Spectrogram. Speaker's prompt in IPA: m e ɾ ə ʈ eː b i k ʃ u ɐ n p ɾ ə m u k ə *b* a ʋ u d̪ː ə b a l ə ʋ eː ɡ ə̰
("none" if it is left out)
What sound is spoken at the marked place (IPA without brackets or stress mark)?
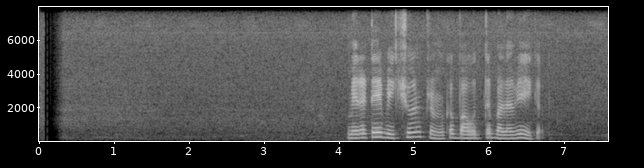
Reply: b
